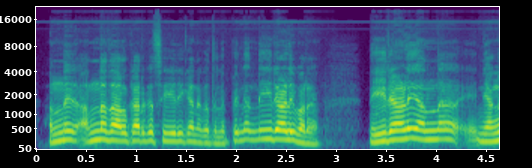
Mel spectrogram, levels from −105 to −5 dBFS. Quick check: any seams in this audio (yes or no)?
no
